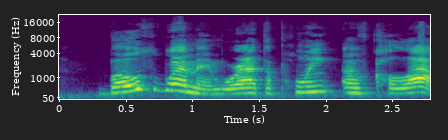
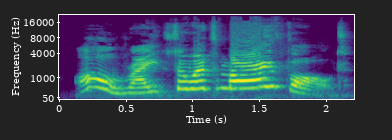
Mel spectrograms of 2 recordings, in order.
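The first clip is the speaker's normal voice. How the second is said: much higher, louder sarcastic jab; 9 semitones higher, 10 dB louder than usual. A narrator's reading. Rabbi to Herschel, loud sarcasm. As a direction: sneer it. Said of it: "said the rabbi sarcastically".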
